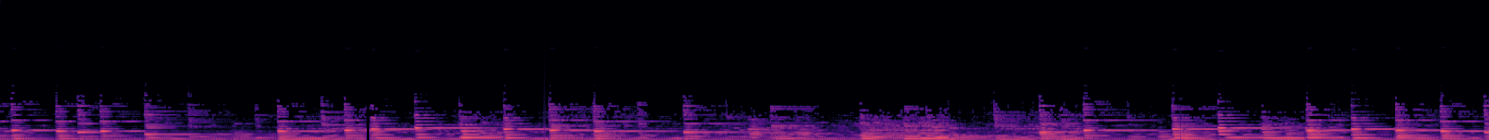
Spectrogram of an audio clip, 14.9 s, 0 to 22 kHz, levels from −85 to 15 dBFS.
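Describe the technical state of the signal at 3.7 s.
Right at 3.7 s you're at the tail of a block of digital silence running from 3.66 to 3.70 s, a 40 ms hole where the sound drops straight to silence. Most likely the output buffer wasn't filled in time. There's no fade in or out, so the sound cuts out and comes back abruptly at 3.7 s. At that length it comes across as a short dropout rather than a single tick.

The noise suppressor applied to music or sounds is also active across the whole clip, and it affects what comes back after the gap. It's a speech-style suppressor treating sustained tones, ambience and reverb tails as noise, pulling them down by about 10 dB while transients slip through. So the material resuming at 3.7 s has thinned, sinking sustains and a pumping flutter instead of a steady tail.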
